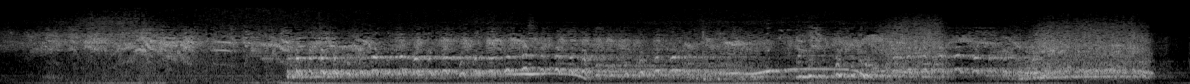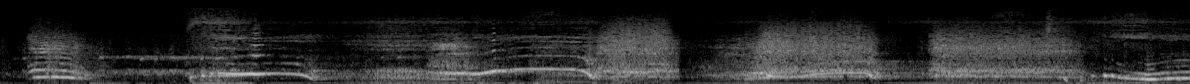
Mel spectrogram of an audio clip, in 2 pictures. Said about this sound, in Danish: Vi skal lige høre nogle af de der lyde, som Voyager-pladen, guldpladen, indeholder.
